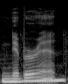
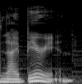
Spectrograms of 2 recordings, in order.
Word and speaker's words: Nibiran: And finally, we can confirm that although it is spelled to sound like Nibiran, the proper pronunciation is Niberian.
